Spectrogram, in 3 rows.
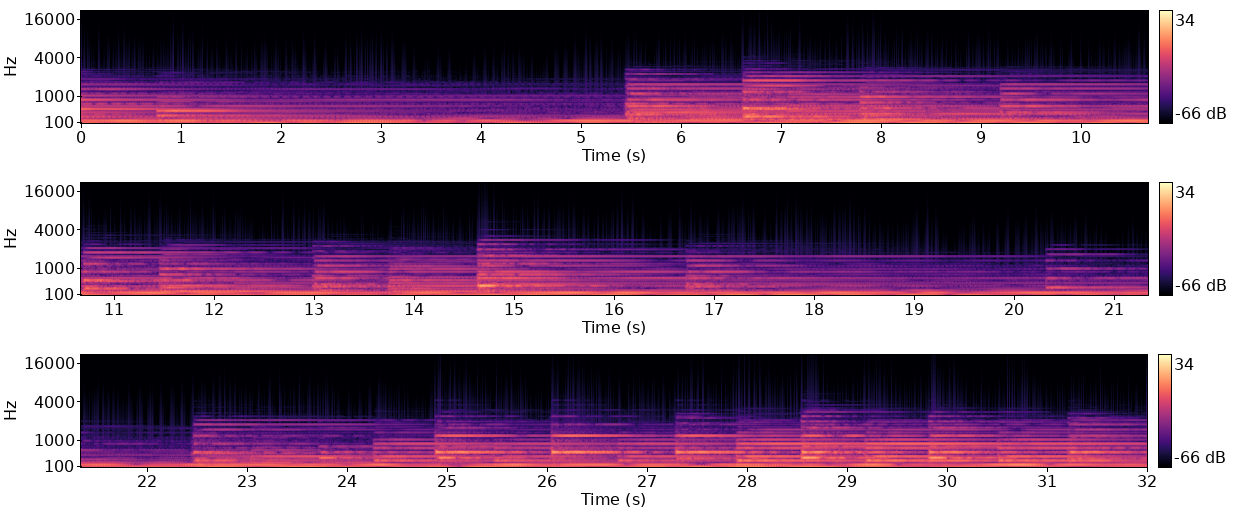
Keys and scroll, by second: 8.5 ctrl+g.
